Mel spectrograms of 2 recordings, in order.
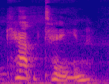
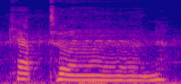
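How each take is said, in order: First: The second syllable has a full vowel. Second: The second syllable has a reduced schwa vowel. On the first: The speaker calls it wrong. "I kind of wanted to say captain" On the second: The speaker calls it right. "captain is actually the way we say it"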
